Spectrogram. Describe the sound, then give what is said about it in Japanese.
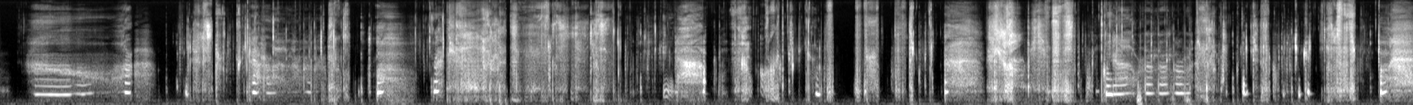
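Wet ASMR ear-licking mouth sounds: many irregular smacks, clicks and slurps close to the ear, broken by short pauses and soft breathy vocal noises. “お耳の奥までしっかりと舌先を伸ばして舐めさせていただきますね。”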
